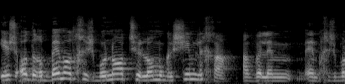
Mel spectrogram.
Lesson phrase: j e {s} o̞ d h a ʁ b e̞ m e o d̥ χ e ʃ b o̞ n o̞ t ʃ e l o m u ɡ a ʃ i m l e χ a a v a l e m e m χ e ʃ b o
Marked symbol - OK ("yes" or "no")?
no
